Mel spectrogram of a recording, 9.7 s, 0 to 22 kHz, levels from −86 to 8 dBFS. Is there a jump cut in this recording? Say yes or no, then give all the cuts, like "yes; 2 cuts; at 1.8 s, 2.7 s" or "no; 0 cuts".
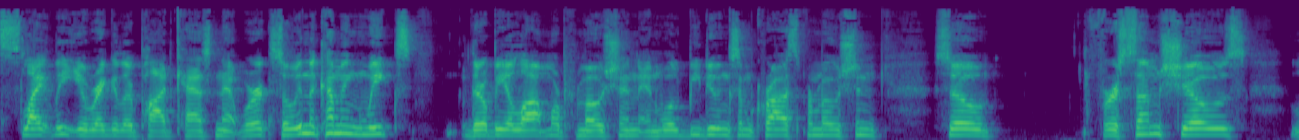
yes; 1 cut; at 2.0 s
